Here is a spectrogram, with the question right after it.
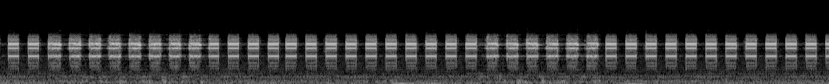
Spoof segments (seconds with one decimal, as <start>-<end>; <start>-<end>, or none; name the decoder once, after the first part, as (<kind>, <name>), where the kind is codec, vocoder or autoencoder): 0.5-2.1 (vocoder, HiFi-GAN); 4.8-6.0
